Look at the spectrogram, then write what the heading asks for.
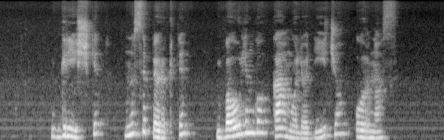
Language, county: Lithuanian, Vilnius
